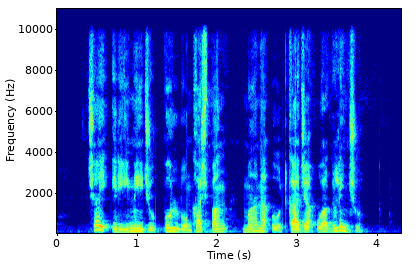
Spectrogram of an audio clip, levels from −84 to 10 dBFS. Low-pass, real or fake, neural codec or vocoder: 9.9 kHz; fake; vocoder, 22.05 kHz, 80 mel bands, WaveNeXt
